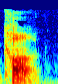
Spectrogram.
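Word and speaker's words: Khan (כן): it says, in case you're wondering why he keeps saying Khan, that's how they pronounce the Hebrew term for yes.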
